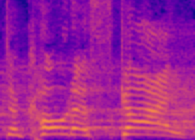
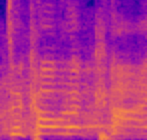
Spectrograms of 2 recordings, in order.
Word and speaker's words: Dakota Kai: for clarification's sake we should play it like dakota sky dakota kai i know i said it wrong you dummies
